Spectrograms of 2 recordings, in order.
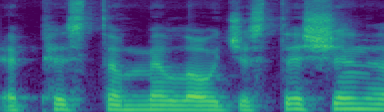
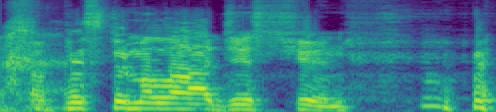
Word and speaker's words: epistemologician: It's uh called the epistemillogistician, I think. And uh epistemologician. None of us ever said it right in the whole interview.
